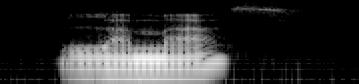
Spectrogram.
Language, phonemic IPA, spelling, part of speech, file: French, /mas/, masse, noun / verb, Fr-masse.ogg
- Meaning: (noun) 1. a paste, a dough 2. large amount or quantity of something; mass 3. something perceived as a whole, without distinguishing its parts 4. a sum or combination of things treated as a whole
